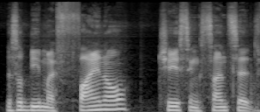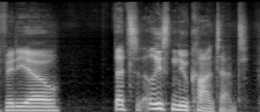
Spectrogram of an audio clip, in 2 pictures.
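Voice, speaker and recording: A man's voice: mid-range voice, expressive, measured pace, no room sound. A man hosting a let's play, talking to viewers and reading visual novel text aloud as narration. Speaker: let's play video host.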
